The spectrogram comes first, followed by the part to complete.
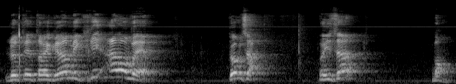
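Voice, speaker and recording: A man teaching a recorded Torah class, animated and constantly quizzing his listeners with questions. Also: very high voice, measured pace. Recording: echoey room with faint noise.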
